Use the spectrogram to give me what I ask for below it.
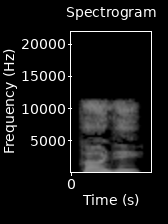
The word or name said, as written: ಕಾಢೆ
